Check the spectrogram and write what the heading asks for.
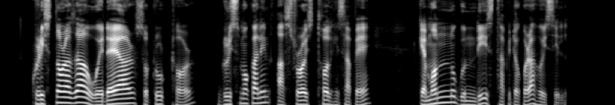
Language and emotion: Assamese, neutral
